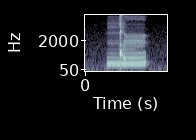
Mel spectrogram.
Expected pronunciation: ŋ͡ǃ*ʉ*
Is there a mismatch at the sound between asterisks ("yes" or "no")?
no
